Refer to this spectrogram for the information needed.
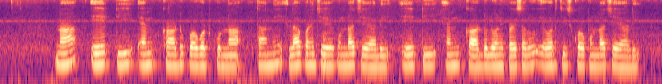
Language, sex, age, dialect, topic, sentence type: Telugu, male, 25-30, Telangana, banking, question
